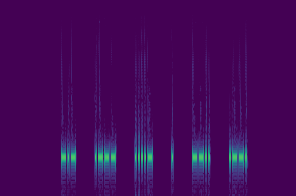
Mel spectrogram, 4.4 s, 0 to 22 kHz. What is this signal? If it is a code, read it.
Morse code, heard as a keyed tone, about 46 wpm, spaced as for 23 wpm, 700 Hz. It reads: KJ4EZP
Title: USA Call Signs - 6 Characters - 4x Character Spacing - 50wpm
